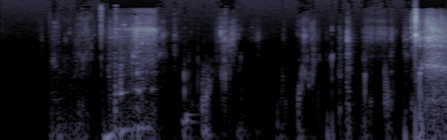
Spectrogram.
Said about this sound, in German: Wenn ich es noch versucht, extra laut zu trinken, damit ihr es auch hören könnt.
